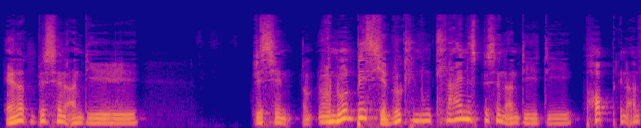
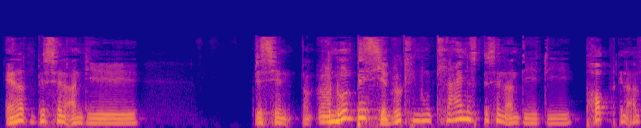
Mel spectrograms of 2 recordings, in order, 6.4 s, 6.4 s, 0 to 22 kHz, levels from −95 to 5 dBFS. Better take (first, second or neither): first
